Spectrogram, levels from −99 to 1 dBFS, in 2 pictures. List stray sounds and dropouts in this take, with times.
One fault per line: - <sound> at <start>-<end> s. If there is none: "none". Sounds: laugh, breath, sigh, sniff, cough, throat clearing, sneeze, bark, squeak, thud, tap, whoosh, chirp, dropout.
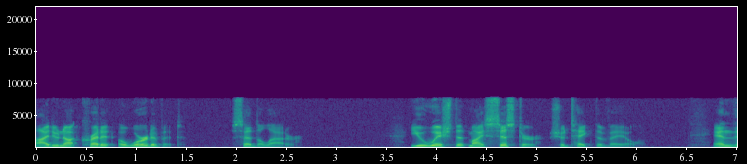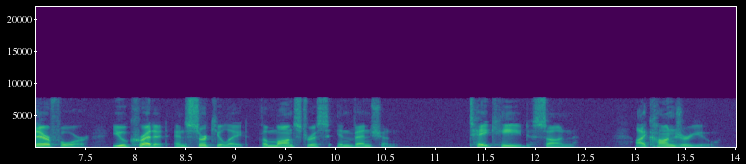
none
